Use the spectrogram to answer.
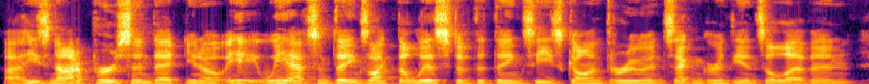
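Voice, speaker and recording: A man's voice: mid-range voice, fairly even intonation, moderate pace. A man preacher co-hosting a casual Bible study podcast, thinking aloud with fillers and restarts.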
